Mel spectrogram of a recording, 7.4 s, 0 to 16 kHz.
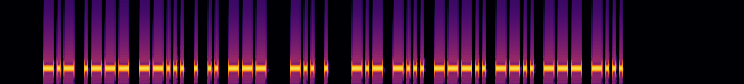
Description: Morse code, heard as a keyed tone, about 34 wpm, 690 Hz. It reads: KJ7EIO DE KB8ZOB
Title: USA Callsign DE Callsign 35wpm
